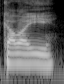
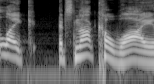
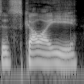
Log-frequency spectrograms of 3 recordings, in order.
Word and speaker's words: kawaii: It's like, it's kawaii. Kind of like acai, like the bowl, like the fruit. The bowl, no, the fruit. It's not kawaii like Kawhi Leonard. It's kawaii.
